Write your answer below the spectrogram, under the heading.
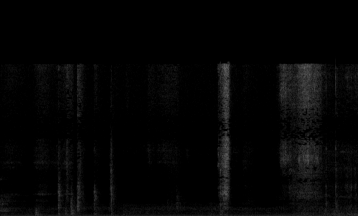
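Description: Faint steady low hum with a few soft clicks and taps of hands handling sandpaper cloth at a copper pipe stub; no sanding is heard yet.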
